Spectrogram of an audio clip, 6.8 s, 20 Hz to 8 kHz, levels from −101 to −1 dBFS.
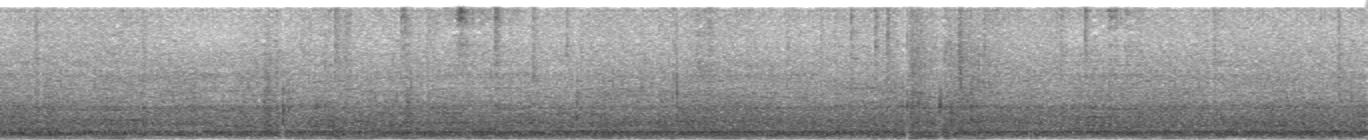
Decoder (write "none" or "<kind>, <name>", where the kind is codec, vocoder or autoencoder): codec, SNAC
